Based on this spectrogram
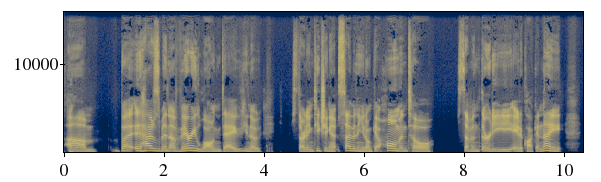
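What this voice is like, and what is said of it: Slightly hoarse, crackly voice. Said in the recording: “my voice is a little hoarse today ... my voice is a little crackly”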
